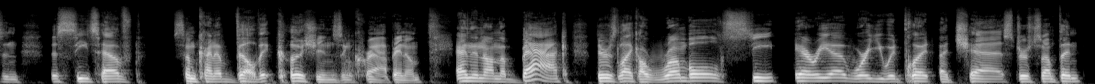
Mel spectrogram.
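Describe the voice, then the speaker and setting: Game master: man, medium pitch, conversational and descriptive, improvised scene-setting, very dry sound. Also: clean tone, no echo. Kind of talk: casual improvised tabletop game narration.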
